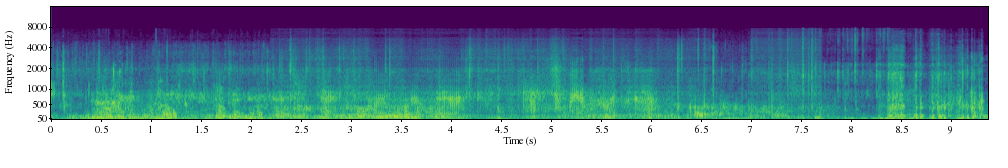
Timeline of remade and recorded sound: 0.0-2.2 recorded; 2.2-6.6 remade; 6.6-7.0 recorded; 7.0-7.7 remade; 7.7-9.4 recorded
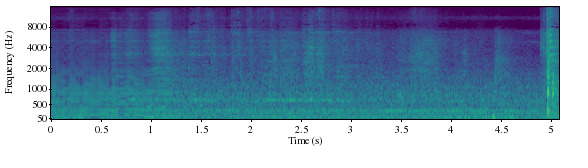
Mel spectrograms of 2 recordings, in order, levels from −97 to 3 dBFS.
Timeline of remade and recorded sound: 0.0-1.2 remade; 1.2-5.1 recorded

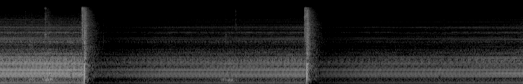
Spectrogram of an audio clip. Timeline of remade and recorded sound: 0.0-0.7 recorded; 0.7-1.3 remade; 1.3-5.2 recorded

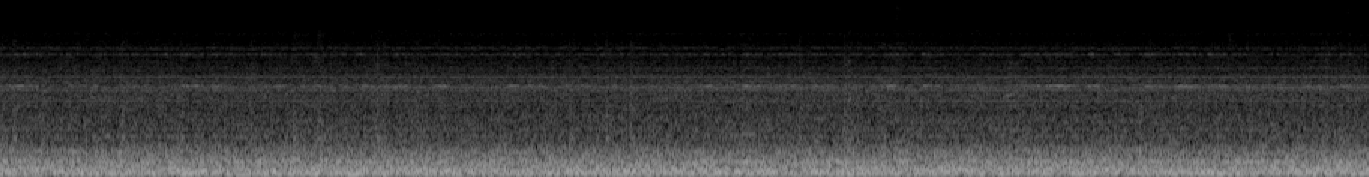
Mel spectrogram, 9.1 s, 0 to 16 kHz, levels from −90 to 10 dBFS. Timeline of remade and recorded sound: 0.0-9.1 remade

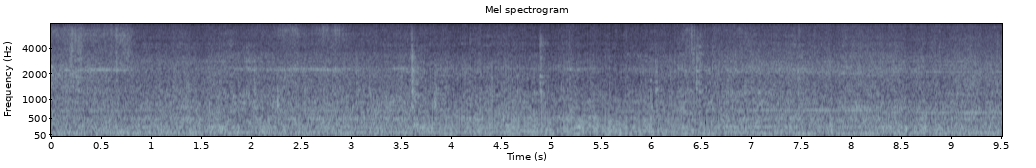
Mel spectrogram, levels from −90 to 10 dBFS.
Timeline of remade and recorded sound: 0.0-3.7 recorded; 3.7-6.7 remade; 6.7-9.5 recorded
